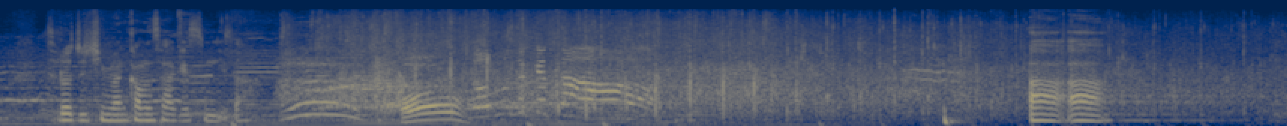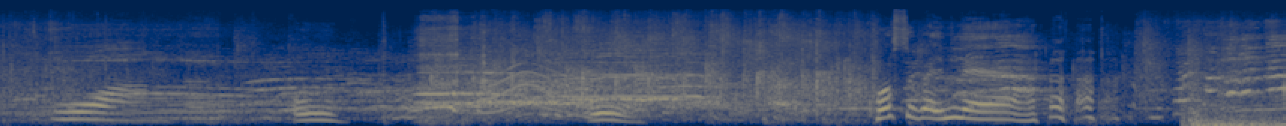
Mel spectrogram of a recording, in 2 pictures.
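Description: A young woman sings into a microphone over a loudspeaker.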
